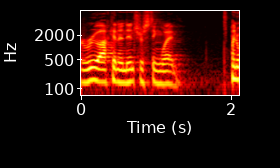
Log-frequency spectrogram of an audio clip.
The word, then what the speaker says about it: Ruach: But it is the beginning of our new series called Ruach, not Ruark. You know, that's the southern way to say it, but it's not the correct pronunciation of it, Pedro.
